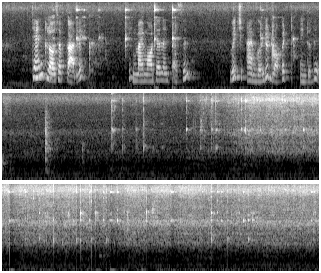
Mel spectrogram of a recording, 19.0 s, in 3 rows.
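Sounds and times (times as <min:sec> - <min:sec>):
potatoes frying in oil: 0:00.0 - 0:19.0
steel spoon clicking against bowl: 0:10.0 - 0:17.8, 0:18.8 - 0:19.0.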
